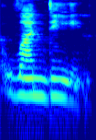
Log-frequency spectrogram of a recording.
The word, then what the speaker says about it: Lundin: So for the record, it should be Dr. Lundeen. I think I said Dr. London in the episode, and that is not correct historically.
